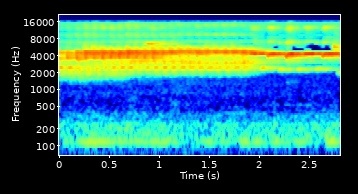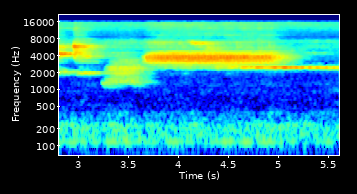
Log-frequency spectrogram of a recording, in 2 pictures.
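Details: A canary sings a sustained high buzzy roll, breaks into lower warbled notes and a brief dip, then resumes with a bright even trill and a held whistled tone.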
